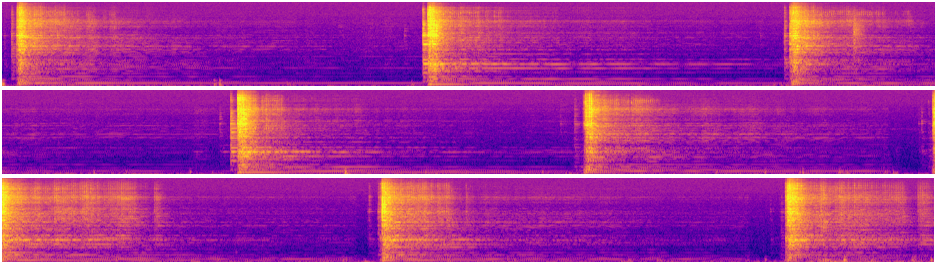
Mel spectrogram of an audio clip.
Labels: How many times does the clanging occur?
eight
